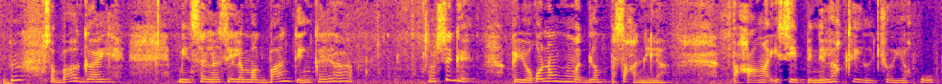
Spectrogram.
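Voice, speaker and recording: A woman's voice: a little high, normal speed, a little hiss or hum, natural voice. A woman playing an earnest young heroine with a Filipino accent, acting and narrating her own story emotively in a radio drama. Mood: reflective. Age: young adult. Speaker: lead actress and narrator.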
